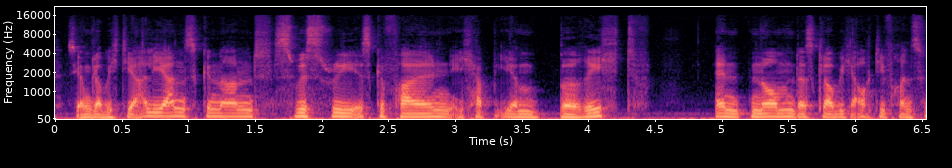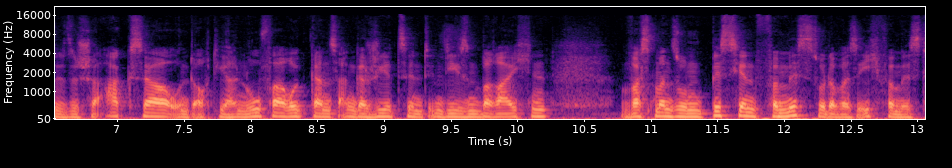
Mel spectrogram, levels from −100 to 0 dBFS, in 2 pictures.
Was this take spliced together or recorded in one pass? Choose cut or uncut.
cut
